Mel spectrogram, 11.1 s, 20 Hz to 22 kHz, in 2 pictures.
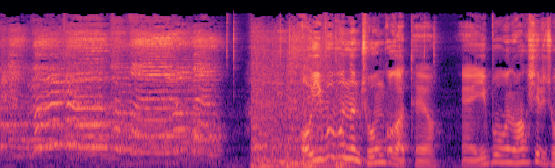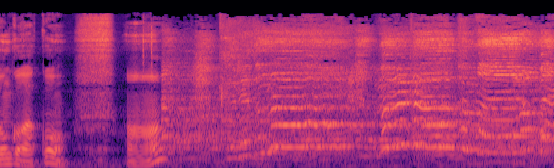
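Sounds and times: women singing live: 0.0s - 2.4s, 7.2s - 11.0s
pre-recorded backing vocals: 0.0s - 4.8s, 6.2s - 11.0s.

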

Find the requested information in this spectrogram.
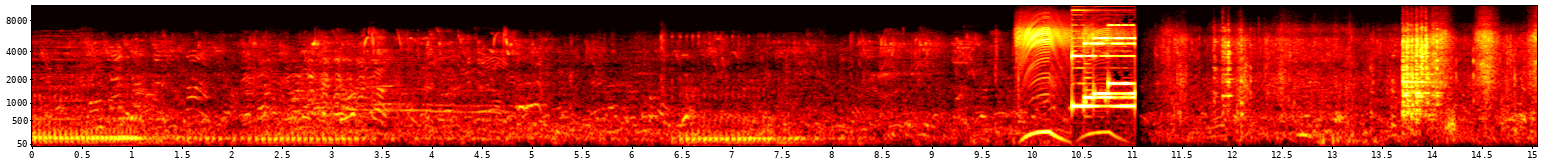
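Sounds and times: bright synthetic chime: 10.4s - 11.1s.

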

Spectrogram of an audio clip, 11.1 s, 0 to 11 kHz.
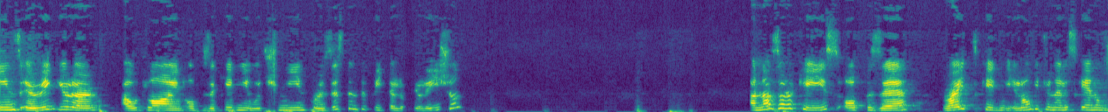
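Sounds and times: soft low thumps: 0.0s - 3.8s, 6.2s - 8.2s, 10.1s - 10.7s
faint electrical hum: 6.7s - 11.0s.

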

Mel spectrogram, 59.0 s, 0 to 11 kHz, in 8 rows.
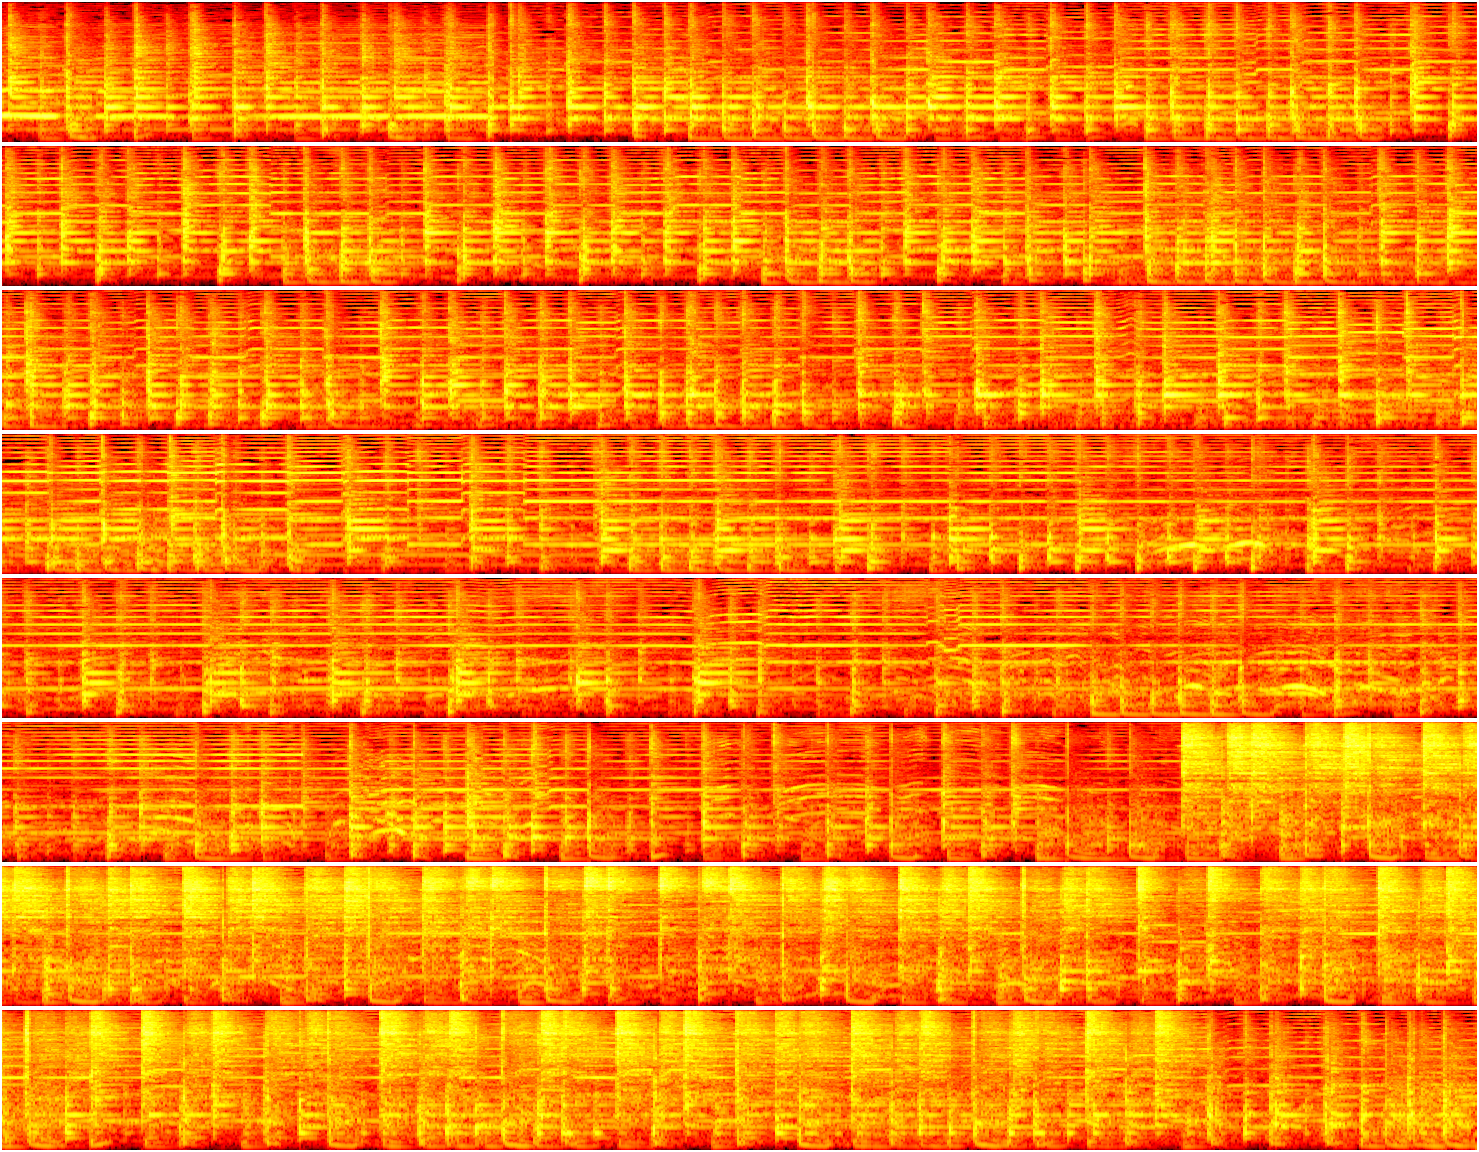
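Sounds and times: bagpipes playing a melody: 0.0s - 59.0s
drum beating fast rhythm: 0.0s - 59.0s.

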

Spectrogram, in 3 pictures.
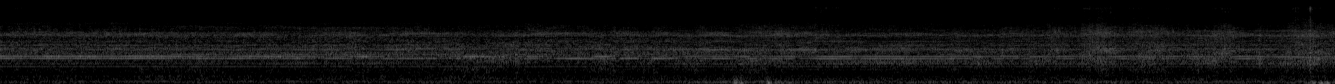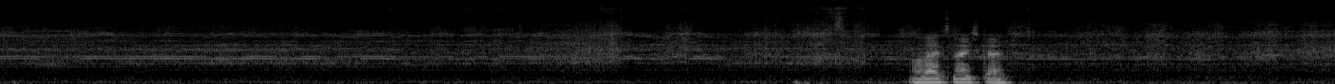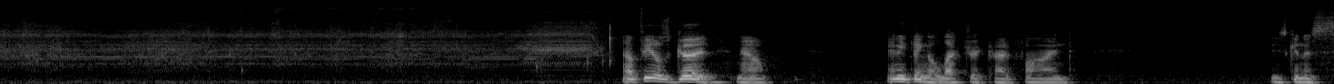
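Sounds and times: electric shaver humming: 0.0s - 33.5s.

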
